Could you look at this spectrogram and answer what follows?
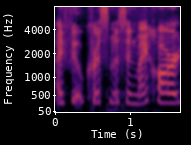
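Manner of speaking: put-on verklempt, high, near-tears little kid voice. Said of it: "get all, like, verklempt".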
